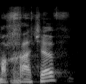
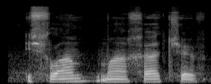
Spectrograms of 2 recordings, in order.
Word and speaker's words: Makhachev: I can't pronounce Islam Makhachev.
